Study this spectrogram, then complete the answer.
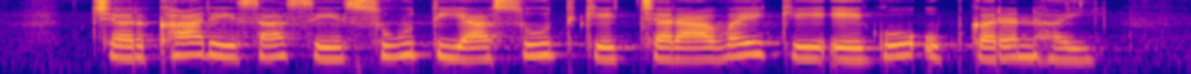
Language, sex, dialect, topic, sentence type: Magahi, female, Southern, agriculture, statement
